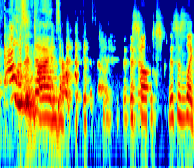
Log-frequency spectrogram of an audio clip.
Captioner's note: laughing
